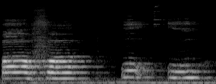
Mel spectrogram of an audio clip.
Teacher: ओष्ठ को लिखा है, ओष्ठ नहीं ओष्ठ, ओष्ठ मीन दोनों ओठों, ओष्ठ होता है तो एक ओठ, ओष्ठ मीन ऊपर और नीचे दोनों ओठों के द्वारा इसको बोला जाता है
